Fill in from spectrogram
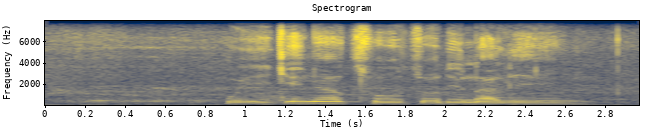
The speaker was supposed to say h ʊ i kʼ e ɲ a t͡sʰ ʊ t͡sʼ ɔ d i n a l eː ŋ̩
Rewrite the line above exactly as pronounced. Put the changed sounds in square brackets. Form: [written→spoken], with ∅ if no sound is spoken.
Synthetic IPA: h ʊ i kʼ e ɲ a t͡sʰ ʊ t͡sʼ ɔ d i n a l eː ŋ̩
